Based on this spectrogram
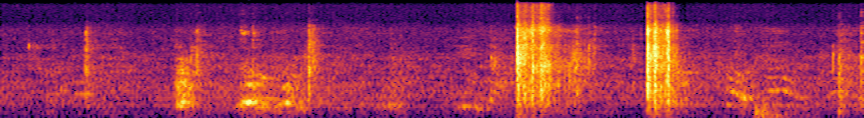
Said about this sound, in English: Damn dogs.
